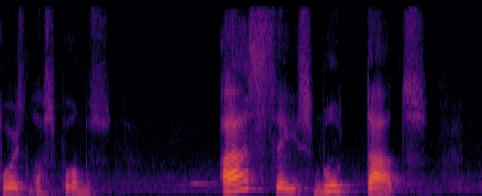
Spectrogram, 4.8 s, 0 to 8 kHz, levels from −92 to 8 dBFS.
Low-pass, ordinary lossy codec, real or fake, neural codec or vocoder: none; none; real; none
